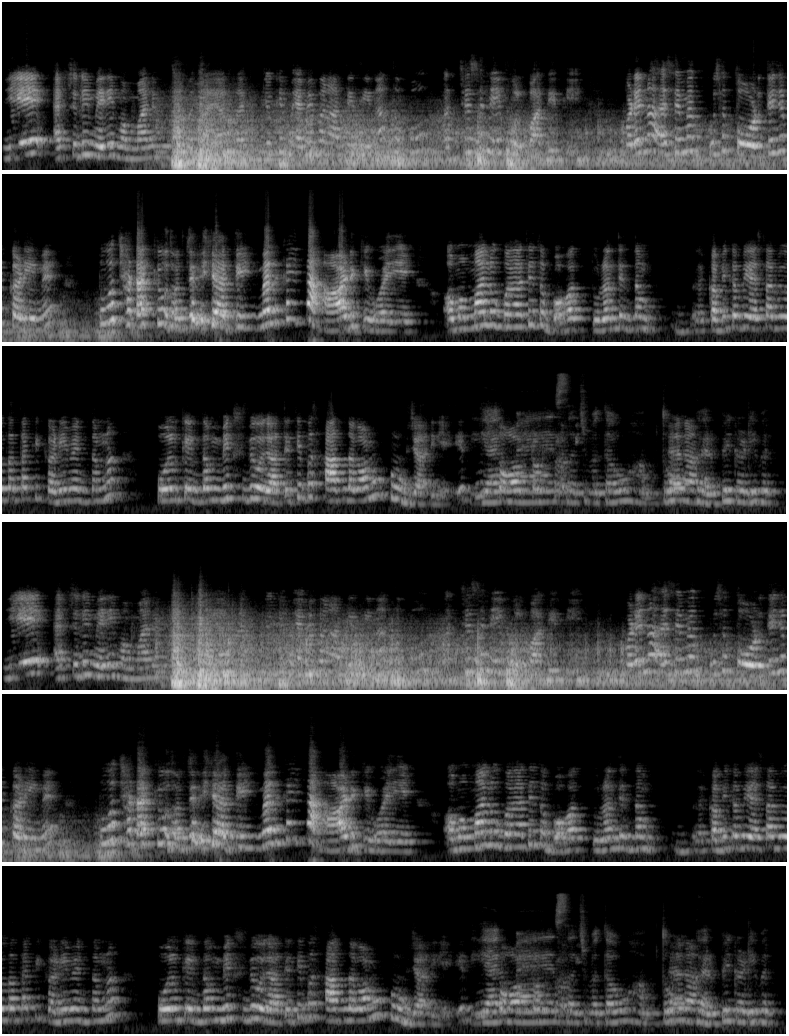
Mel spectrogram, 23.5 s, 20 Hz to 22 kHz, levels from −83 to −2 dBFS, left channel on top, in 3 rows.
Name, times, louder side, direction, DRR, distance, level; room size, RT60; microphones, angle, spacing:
voice 1, 0.0-5.8 6.2-8.4 8.8-11.9 12.3-16.9 17.3-21.4 22.4-22.7, left 2 dB, 80° left, 4 dB, 0.7 m, -32 dB
Thunder, 1.4-9.2, right 2 dB, 50° right, 0.7 m, -30 dB
voice 2, 20.4-23.4, equal, 20° right, 1 dB, 0.6 m, -40 dB
3.9 x 2.4 x 3.0 m, 0.36 s
head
